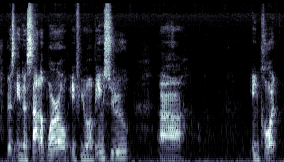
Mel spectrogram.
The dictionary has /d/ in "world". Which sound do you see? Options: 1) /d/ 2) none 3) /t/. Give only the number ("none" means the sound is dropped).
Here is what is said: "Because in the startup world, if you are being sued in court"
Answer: 2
